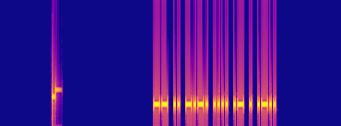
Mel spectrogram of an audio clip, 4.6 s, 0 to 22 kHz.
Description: Morse code, heard as a keyed tone, about 41 wpm, 700 Hz. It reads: MICHAEL
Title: USA Common Names - 45wpm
